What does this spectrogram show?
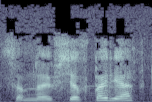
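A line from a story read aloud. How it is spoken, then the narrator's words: Plain. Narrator (Russian): сказал Джек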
